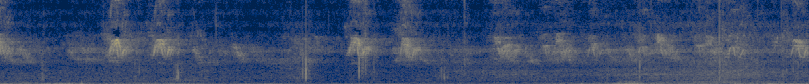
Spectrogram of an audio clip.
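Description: Small birds chirping in short repeated calls, over a low rumbling background noise that swells about six seconds in.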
